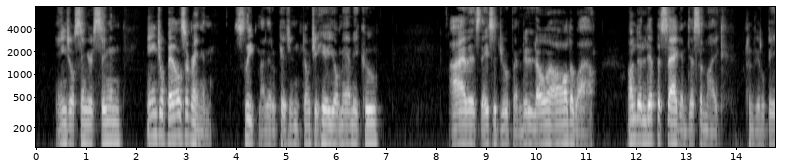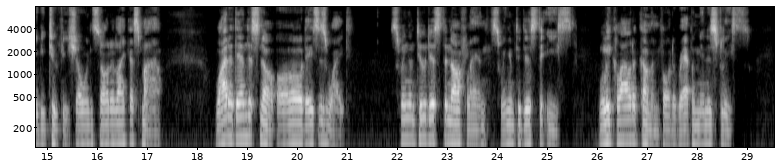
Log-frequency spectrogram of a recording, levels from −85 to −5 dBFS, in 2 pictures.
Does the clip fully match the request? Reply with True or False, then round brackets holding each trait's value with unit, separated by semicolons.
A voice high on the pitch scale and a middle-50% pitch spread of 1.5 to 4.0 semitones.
False (110 Hz; 2.6 semitones)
